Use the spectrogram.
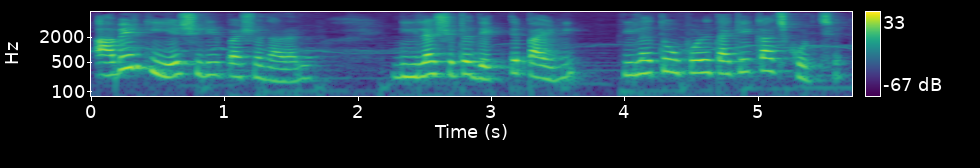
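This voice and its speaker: A woman narrates a scripted romantic story. Her voice is high, and soft music plays underneath as she tells it. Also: animated, fairly quick.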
